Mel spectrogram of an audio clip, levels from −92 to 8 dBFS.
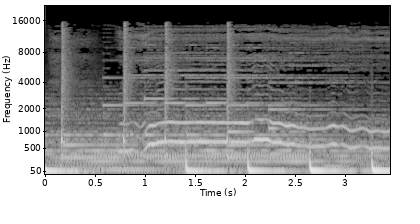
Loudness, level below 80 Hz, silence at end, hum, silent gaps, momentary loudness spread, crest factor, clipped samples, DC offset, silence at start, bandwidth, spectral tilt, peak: -13 LUFS; -14 dBFS; 0 s; none; none; 5 LU; 10 dB; under 0.1%; under 0.1%; 0 s; 16 kHz; -5.5 dB/octave; 0 dBFS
